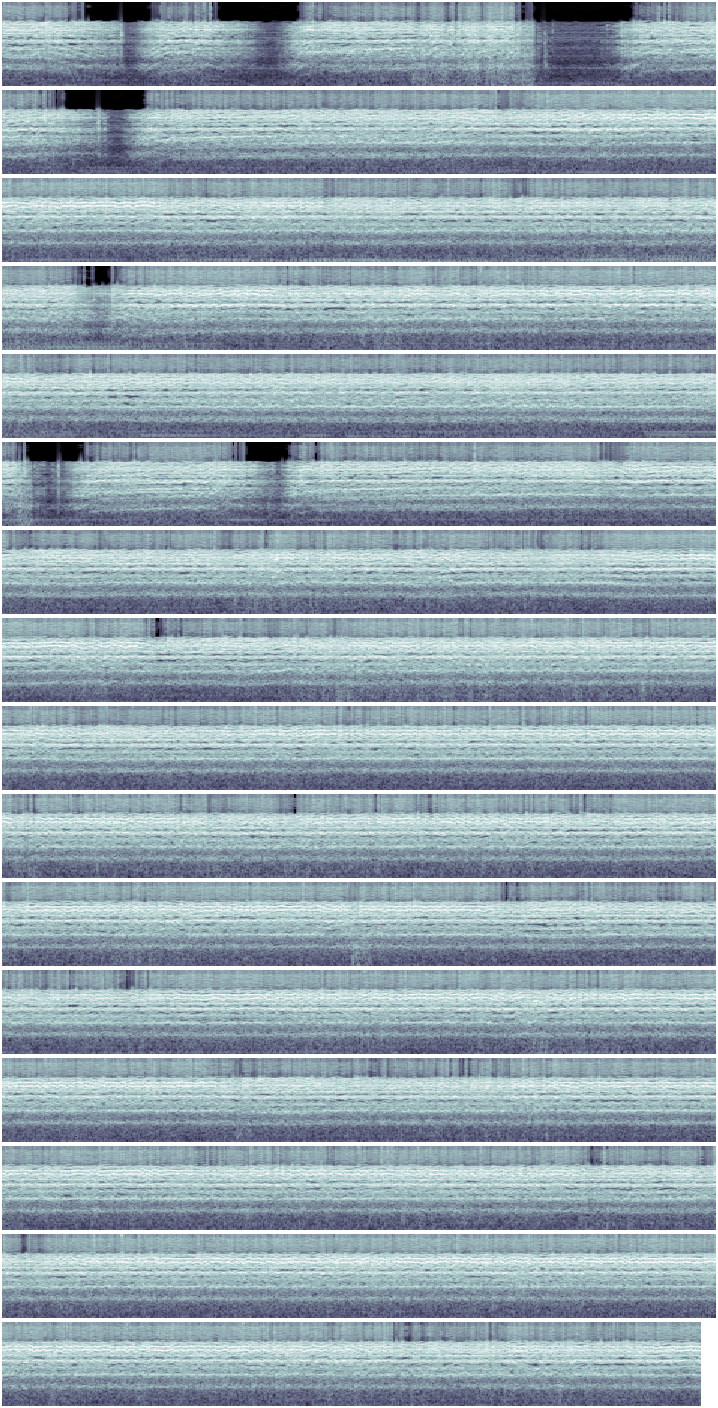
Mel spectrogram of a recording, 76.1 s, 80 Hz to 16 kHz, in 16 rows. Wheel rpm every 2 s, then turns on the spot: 80, 120, 90, 180, 220, 230, 230, 160, 220, 220, 210, 190, 110, 190, 220, 230, 220, 220, 230, 230, 230, 230, 230, 230, 230, 230, 230, 230, 230, 230, 230, 230, 230, 230, 230, 230, 230, 230.
none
